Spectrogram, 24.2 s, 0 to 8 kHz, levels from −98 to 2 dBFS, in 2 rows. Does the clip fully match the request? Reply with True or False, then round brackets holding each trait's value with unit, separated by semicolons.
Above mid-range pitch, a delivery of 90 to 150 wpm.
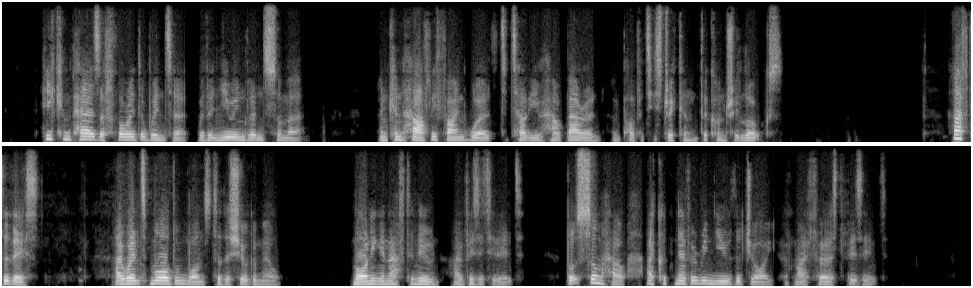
False (140 Hz; 135 wpm)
